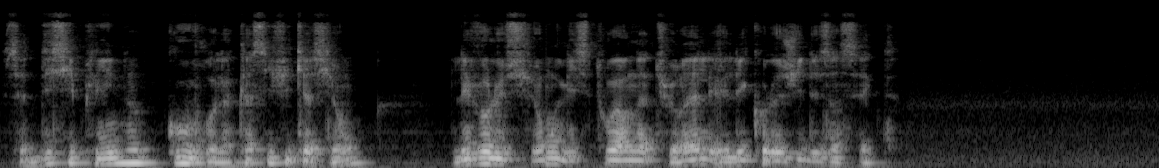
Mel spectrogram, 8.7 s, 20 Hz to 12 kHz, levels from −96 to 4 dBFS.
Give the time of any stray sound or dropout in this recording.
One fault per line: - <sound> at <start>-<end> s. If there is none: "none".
none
